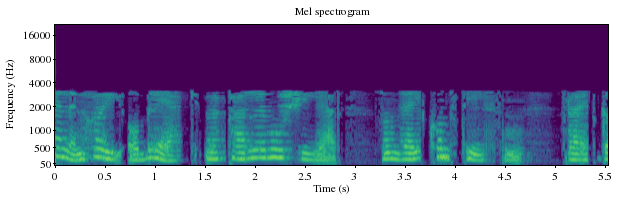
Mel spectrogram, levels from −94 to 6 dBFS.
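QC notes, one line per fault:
throughout: AAC compression. Nothing reaches above 3.1 kHz, and the heavy damage leaves the speech dull, smeared and warbly, with fizzy sibilants. This is likely AAC-LC at a very low bitrate, around 10 kbps, where the encoder lowers its cut-off and starves the remaining bands.
1.34 s: pre-echo. A short hiss of about 17 ms comes just before "med perlemorsskyer som", and the onset sounds softened. The attack falls late in a transform block, so quantisation noise sized for the loud part spreads back into the quiet moment ahead of it.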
